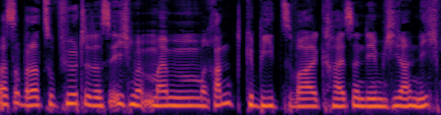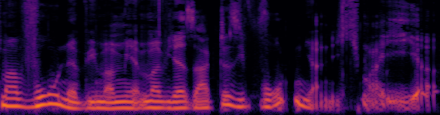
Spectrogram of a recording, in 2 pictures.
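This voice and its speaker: A woman talks at a very fast pace with lively intonation at a medium pitch. The sound is dry and close, with no echo. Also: hardly any pauses. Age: 40s. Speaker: podcast co-host. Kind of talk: casual chat. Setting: outdoors on a bench by the sea.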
